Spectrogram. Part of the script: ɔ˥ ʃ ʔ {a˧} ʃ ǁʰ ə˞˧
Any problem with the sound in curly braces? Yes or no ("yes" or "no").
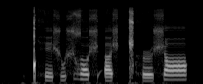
no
